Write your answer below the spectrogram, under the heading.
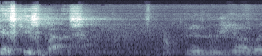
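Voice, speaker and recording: A man talks in a room with audible echo, and noticeable noise sits behind him. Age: 70s. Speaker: actor and memory performer. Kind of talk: masterclass demonstration. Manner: animated.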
